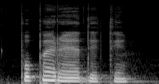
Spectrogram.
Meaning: 1. to notify in advance, to give notice to, to let know beforehand 2. to warn, to forewarn
- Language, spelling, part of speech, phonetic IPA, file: Ukrainian, попередити, verb, [pɔpeˈrɛdete], Uk-попередити.ogg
